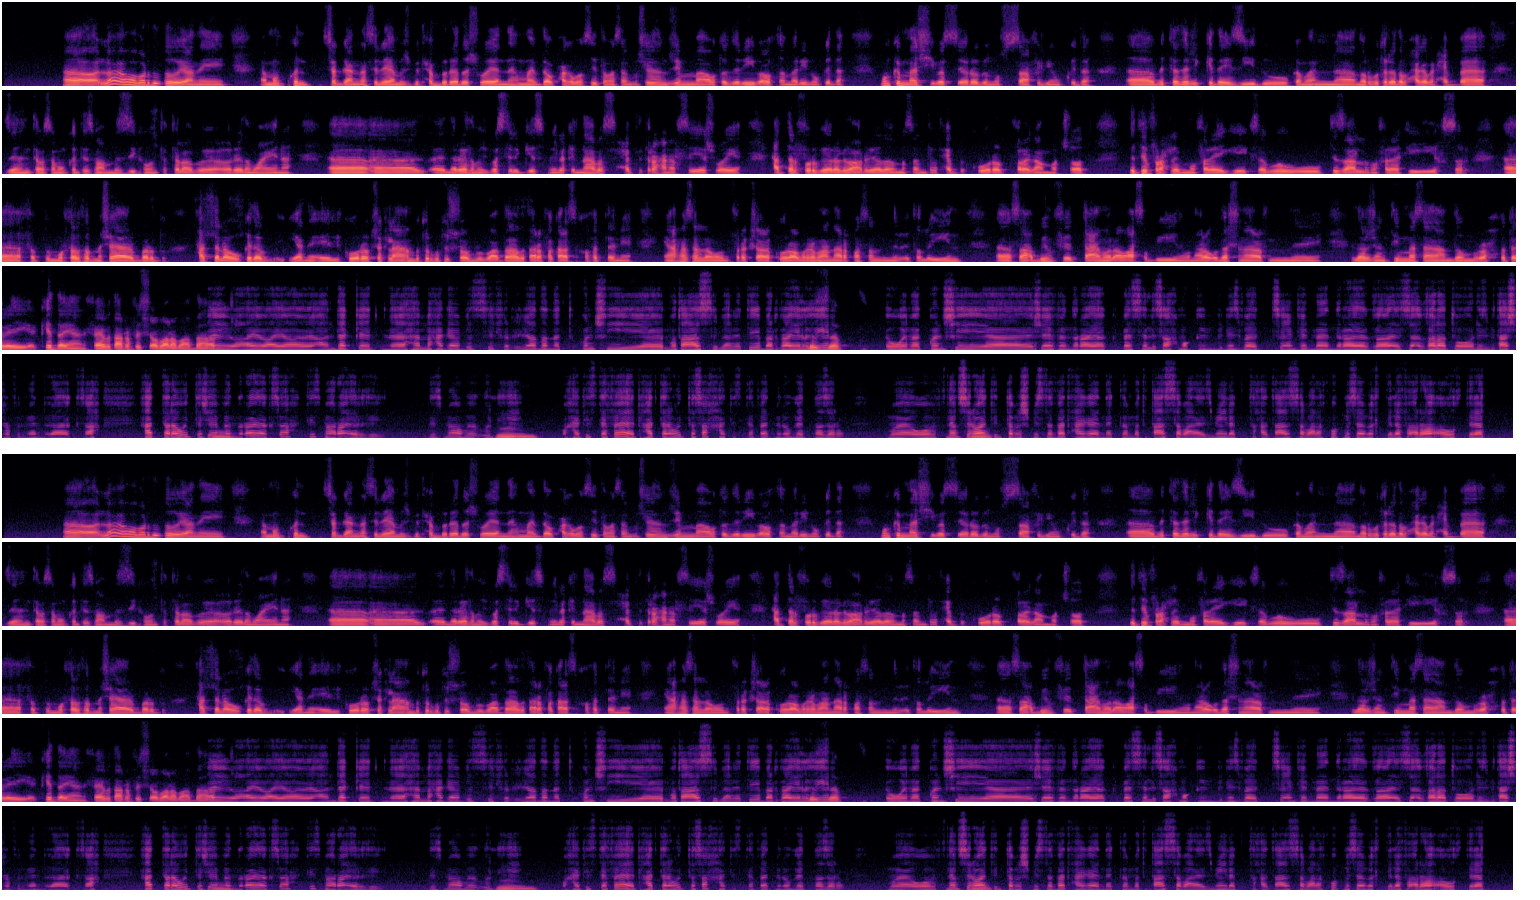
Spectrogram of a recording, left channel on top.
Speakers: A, on the left (about 40°); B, on the left (about 20°).
A: اه آه، لا هو برضه يعني آه، ممكن تشجع الناس اللي هي مش بتحب الرياضه شويه ان هم يبداوا بحاجه بسيطه مثلا مش لازم جيم او تدريب او تمارين وكده ممكن ماشي بس يا راجل نص ساعه في اليوم كده آه بالتدريج كده يزيد وكمان آه نربط الرياضه بحاجه بنحبها زي ان انت مثلا ممكن تسمع مزيكا وانت بتلعب آه، رياضه معينه آه آه، ان الرياضه مش بس للجسم لكنها بس حته راحه نفسيه شويه حتى الفرجه يا راجل على الرياضه مثلا انت بتحب الكوره بتتفرج على الماتشات بتفرح لما فريقك يكسب وبتزعل لما فريقك يخسر آه، فمرتبطه بمشاعر برضه حتى لو كده ب- يعني الكوره بشكل عام بتربط الشعوب ببعضها بتعرفك على ثقافات تانية يعني إحنا مثلا لو ما بنتفرجش على الكوره عمرنا ما هنعرف مثلا ان الايطاليين آه، صعبين في التعامل او عصبيين وما نقدرش نعرف ان الارجنتين مثلا عندهم روح قتاليه كده يعني فهي بتعرف الشعوب على بعضها
B: ايوه
A: اكتر
B: ايوه ايوه أيوه. عندك اهم حاجه بس في الرياضه انك تكونش آه، متعصب يعني تقبل راي الغير
A: بالظبط
B: وما تكونش آه، شايف ان رايك بس اللي صح ممكن بنسبه 90% ان رايك غ- غلط ونسبه 10% ان رايك صح حتى لو انت شايف
A: مم.
B: ان رايك صح تسمع راي الغير تسمعه بيقول
A: مم.
B: ايه وهتستفاد حتى لو انت صح هتستفاد من وجهه نظره و- وفي نفس الوقت
A: مم.
B: انت مش مستفاد حاجه انك لما تتعصب على زميلك تتعصب على اخوك بسبب اختلاف اراء او اختلاف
